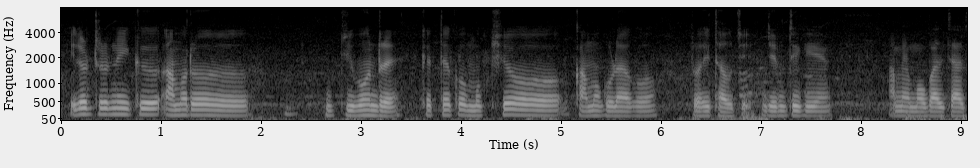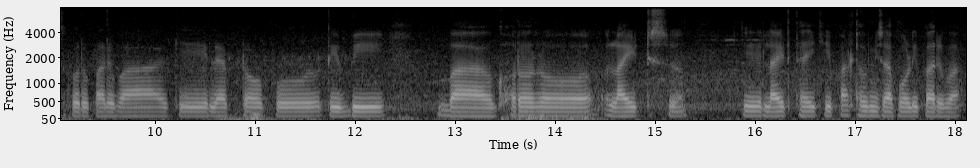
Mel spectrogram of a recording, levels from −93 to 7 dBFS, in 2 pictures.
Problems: none marked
